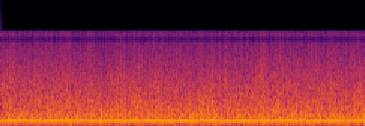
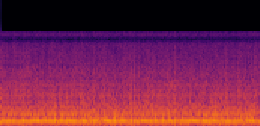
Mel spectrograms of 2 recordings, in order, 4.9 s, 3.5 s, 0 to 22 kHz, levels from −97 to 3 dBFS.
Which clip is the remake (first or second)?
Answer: second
